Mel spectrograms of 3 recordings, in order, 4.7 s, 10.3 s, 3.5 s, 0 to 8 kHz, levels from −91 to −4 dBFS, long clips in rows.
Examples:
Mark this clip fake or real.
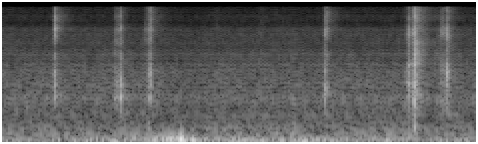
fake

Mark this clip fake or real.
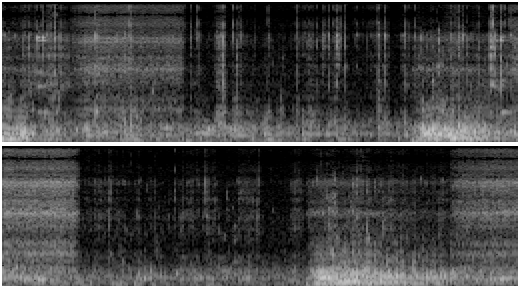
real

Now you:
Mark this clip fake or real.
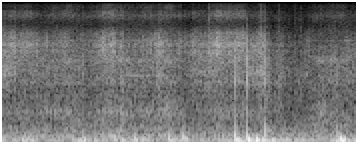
real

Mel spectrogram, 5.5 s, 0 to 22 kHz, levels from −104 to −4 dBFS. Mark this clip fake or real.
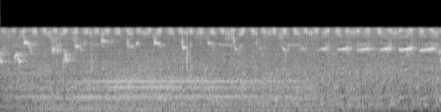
fake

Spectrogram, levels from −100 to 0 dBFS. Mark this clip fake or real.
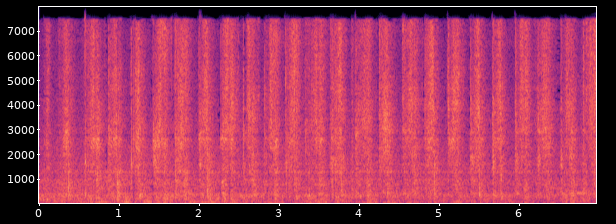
fake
